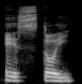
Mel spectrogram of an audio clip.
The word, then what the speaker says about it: estoy: La chica también aspira la S en estoy.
